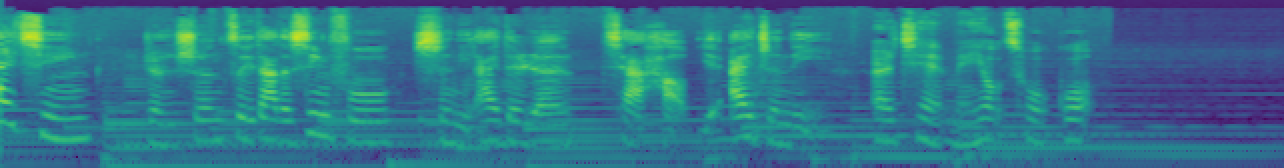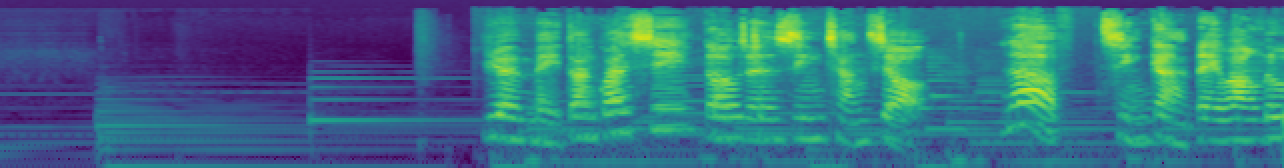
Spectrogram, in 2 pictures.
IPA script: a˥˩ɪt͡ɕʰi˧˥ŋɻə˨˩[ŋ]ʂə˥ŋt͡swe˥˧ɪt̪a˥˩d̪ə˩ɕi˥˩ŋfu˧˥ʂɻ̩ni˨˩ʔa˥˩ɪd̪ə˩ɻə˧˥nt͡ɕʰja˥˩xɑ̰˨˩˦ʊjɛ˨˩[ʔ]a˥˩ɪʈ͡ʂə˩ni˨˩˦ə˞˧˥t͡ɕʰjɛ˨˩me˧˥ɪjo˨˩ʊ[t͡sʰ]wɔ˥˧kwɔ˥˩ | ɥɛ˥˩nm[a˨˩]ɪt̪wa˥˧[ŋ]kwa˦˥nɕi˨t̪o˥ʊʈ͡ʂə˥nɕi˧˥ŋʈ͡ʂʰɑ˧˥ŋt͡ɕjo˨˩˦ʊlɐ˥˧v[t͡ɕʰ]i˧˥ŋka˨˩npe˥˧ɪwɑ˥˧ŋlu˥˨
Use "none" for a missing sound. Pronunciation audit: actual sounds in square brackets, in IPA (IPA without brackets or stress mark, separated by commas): n, ʔ, t͡sʰ, e˨˩, n, t͡ɕʰ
